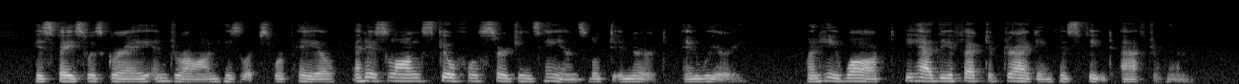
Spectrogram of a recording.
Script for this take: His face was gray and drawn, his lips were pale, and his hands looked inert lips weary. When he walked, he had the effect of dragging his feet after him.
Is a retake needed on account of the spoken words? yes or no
yes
